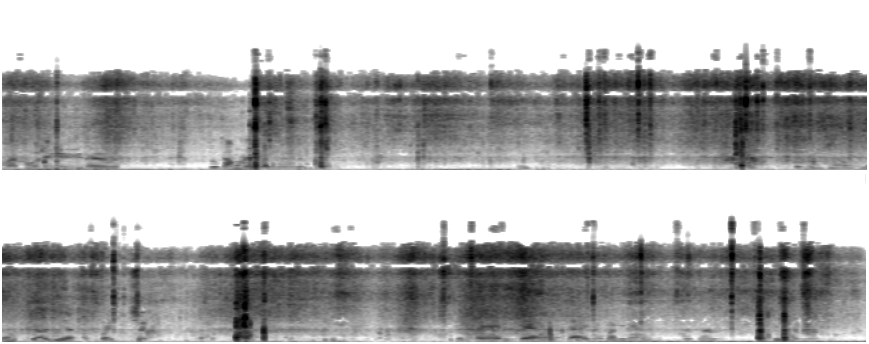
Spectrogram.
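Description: Dry branches and brush rustling and cracking as a brush pile is pulled apart by hand, with several sharp snaps or knocks, the loudest two close together about eleven seconds in.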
